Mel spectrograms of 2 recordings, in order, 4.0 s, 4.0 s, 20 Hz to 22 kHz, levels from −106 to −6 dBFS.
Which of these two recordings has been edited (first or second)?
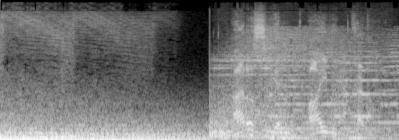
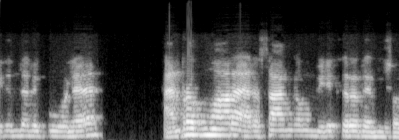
first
